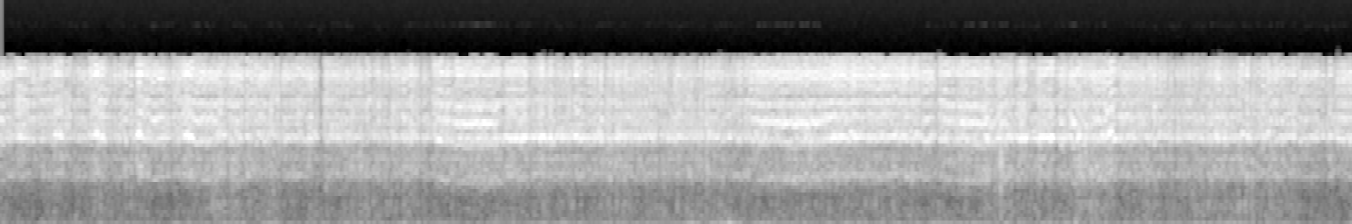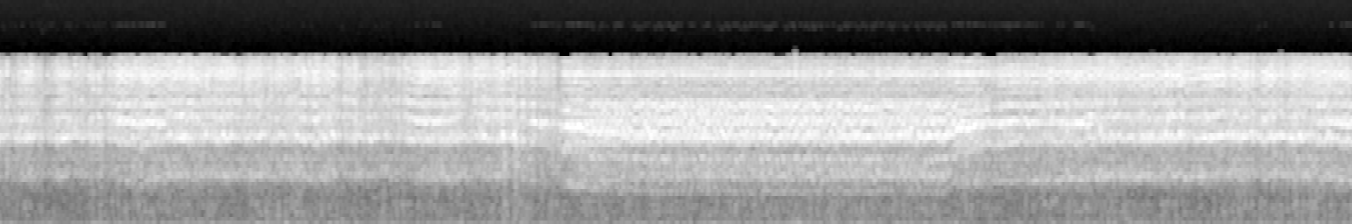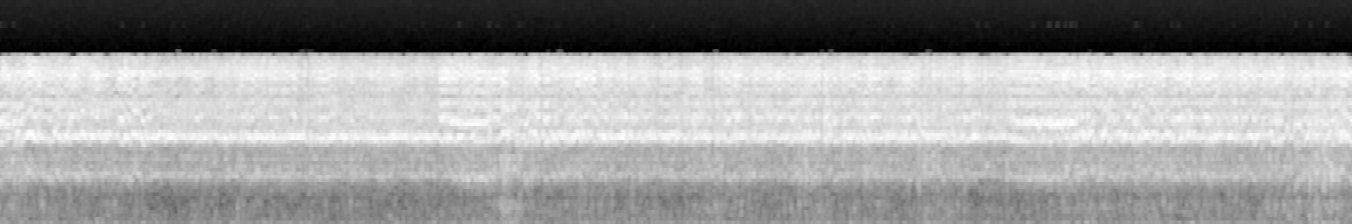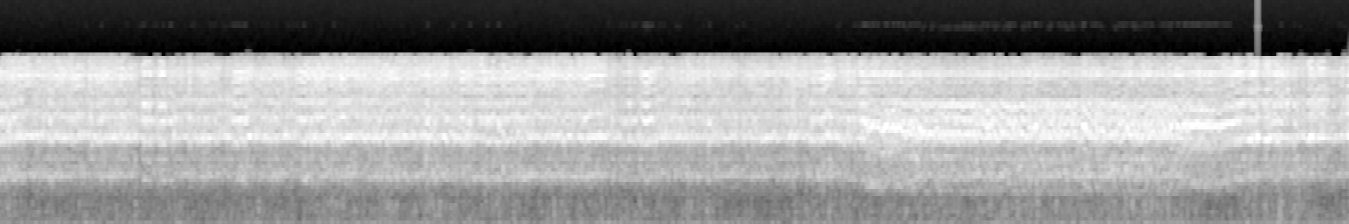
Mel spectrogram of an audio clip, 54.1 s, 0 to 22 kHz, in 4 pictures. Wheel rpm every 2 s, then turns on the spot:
230, 230, 220, 230, 230, 220, 230, 230, 230, 220, 200, 200, 220, 230, 230, 230, 230, 240, 230, 220, 230, 230, 230, 230, 230, 200, 210.
none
